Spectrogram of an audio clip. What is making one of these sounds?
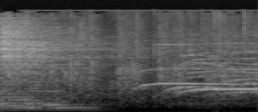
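A band plays loud rock music.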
